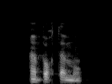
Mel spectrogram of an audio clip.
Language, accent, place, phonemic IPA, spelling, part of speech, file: French, France, Lyon, /ɛ̃.pɔʁ.ta.mɑ̃/, importamment, adverb, LL-Q150 (fra)-importamment.wav
- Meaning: importantly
